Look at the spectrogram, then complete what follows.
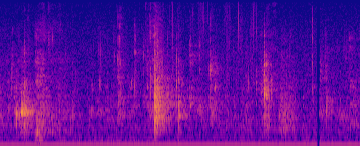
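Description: Golden retriever puppy nosing into a rolled fleece blanket for hidden treats: scattered sniffing, fabric rustling and chewing, with a few sharp clicks, the loudest about three seconds in.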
